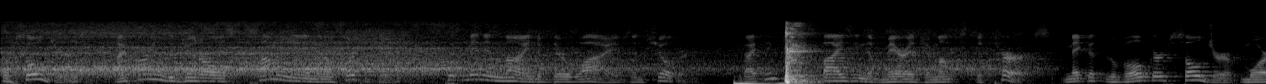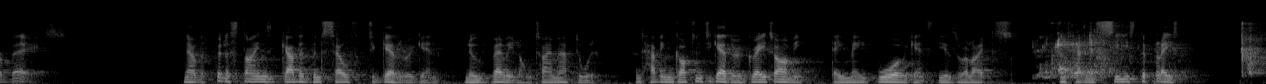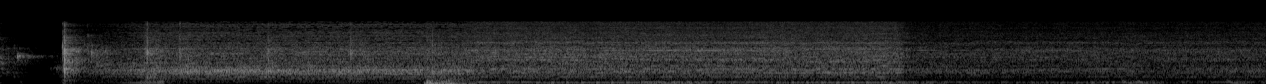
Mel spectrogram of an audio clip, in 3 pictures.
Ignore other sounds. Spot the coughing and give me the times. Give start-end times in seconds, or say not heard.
7.3-8.1.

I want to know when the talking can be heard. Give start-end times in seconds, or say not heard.
0.0-13.3, 14.5-24.4.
